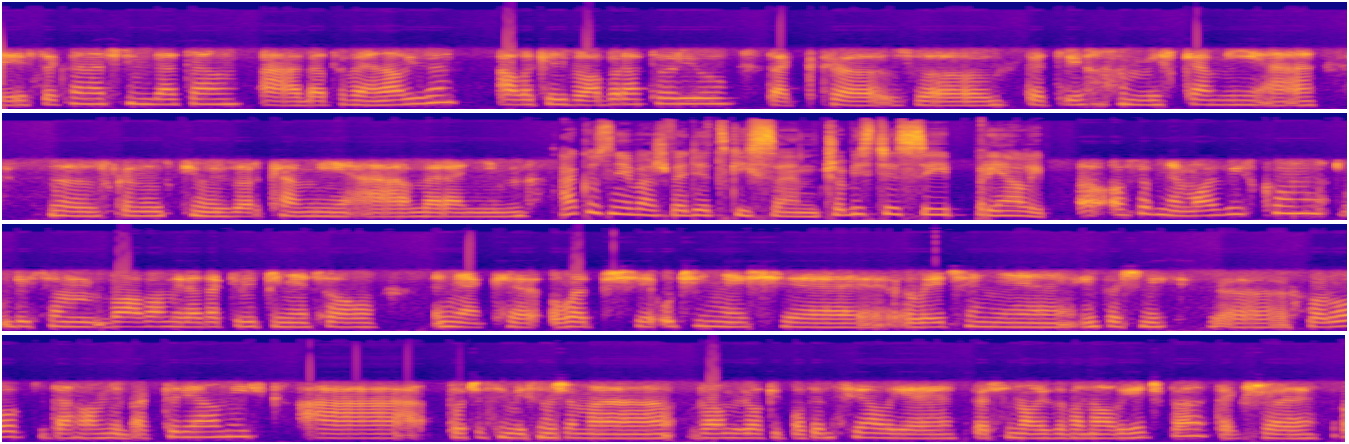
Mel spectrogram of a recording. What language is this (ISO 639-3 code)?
slk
